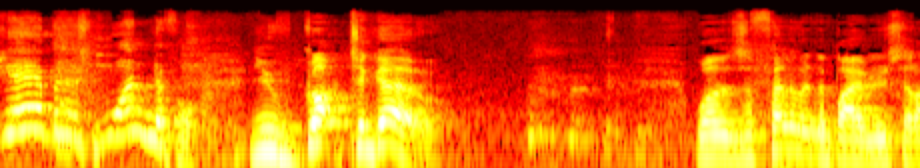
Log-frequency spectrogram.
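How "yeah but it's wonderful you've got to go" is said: much higher, bursting with delight; excited. Retold or imitated. The wife urging her husband to come to church, excited. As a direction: gush as if you can't contain it.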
